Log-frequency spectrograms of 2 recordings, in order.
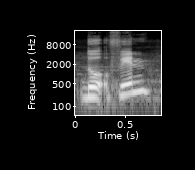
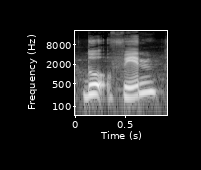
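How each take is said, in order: First: The first vowel is a 'u' sound. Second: The same.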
